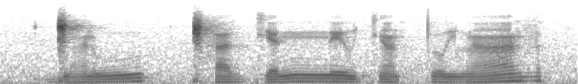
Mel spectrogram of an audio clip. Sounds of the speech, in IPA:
ɡ͡ǁ ã ɾ u | ǁʰ a z c ɛ nː e u̯ c ã tː o i̯ l ã z

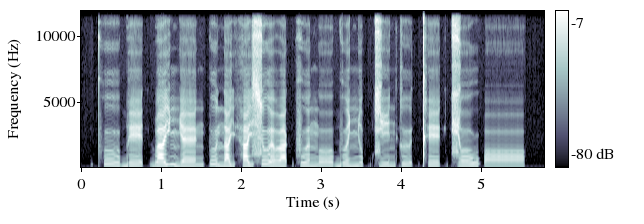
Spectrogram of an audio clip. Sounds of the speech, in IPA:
pʰ uː˥˨ b eː˧˩ t̚ b a˧˥ j ɲ ɛː˩ ŋ p u˥˨ n a˧˩ j h a˧˥ j s u˥˨ ə̯ ʋ a˧ k̚ f u˧ ə̯ ŋ oː˩˧ b u˧ ə̯ ɲ o˥˨ p̚ t͡ɕ iː˧ n k ɯː˧˩ t̚ kʰ eː˧ k̚ t͡ɕ oː˧˥ w ʔ ɔː˩

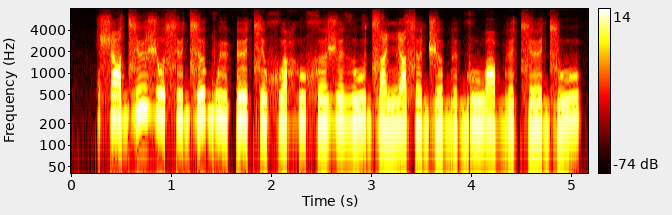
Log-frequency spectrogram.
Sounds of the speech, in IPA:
ʃ ɑ d͡z ʉ ʒ o s ʉ d͡z ɵ ɡ w ʉ ʔ ø t͡s ø xʷ ɑ h u x ɵ ʒ ø ð u d͡z ɑ ɲ ɑ s ɵ d͡ʒ ɵ b ø ɡ u w ɑ b ø t͡s ø d͡z u

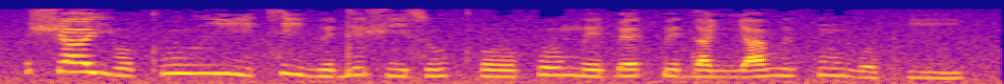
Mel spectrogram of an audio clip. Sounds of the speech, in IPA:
ʃ a˦ j o˨ kʼ u˦ ɣ iː˦˨ t͡s i˦˨ v ɪ˨ d ɪ˦ ʃ i˨ s u˨˦ kʰ oː˨ p o˦ m e˨ ɓ ɛ˨˦ k͡p ɪ˨ d a˨ ɲ a˨˦ v ɪ˦ kʷ ũ˦ v o˨ pʰ iː˨

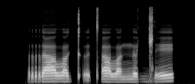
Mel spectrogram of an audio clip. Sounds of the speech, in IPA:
r a lˠ i kʼ ə̰ tʼ a lˠ e n ə ɡ͡ǁ e

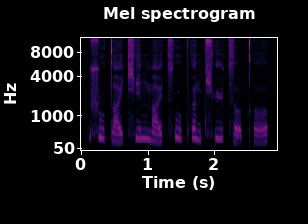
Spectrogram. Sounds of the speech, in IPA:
ʂ u˥˨ t̪ a˨˦ ɪ̯ t͡ɕʰ i˦ n m a˨˦ ɪ̯ t͡sʰ u˥˨ pʰ ə˥˨ n t͡ɕʰ y˦ t͡s ɤ̰˨˩ kʰ ɤ˨˦

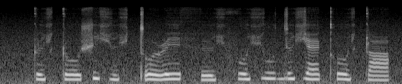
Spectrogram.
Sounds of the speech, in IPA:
ʈ ø˨ ç ʈ o˨ ʃ i˦ ç y˨ ç tʼ o˦˨ ɭ e˦ h ø˨ ç f o˧ ç u˦ d ø˦ ç æ˧ kʰ o˦˨ ç ʈ ɑ˨

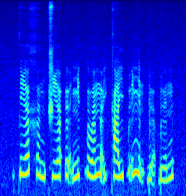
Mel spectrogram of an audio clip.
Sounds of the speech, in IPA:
t̪ i˨˦ ə̯ x ə̤˨˩ n t͡ɕ i˨˦ ə̯ ʔ ɨ̰˧˨ ə̯ ɲ ɨ˦˥ k̚ l u˨˦ ə̯ n ə̰˧˥ j k a˨˦ j ɓ ɨ̰˧˥ ɲ ə̰˧˨ n ɓ ɨ̰˧˨ ə̯ ɓ ɨ˨˦ n

